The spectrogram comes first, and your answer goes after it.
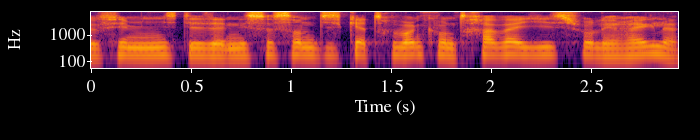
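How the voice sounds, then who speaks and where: The recording is very clean with a silent background and a dry, close sound with no echo, carrying a woman's fairly low-pitched voice with a dark, mellow tone. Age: 30s. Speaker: festival organiser. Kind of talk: casual radio interview.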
